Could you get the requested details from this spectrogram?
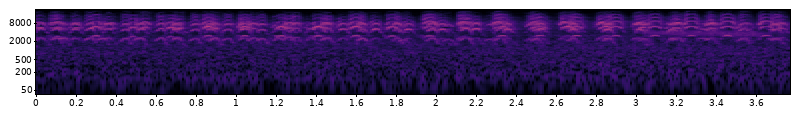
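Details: Young great spotted woodpeckers in a nest keep up an unbroken, fast chorus of shrill nasal squeaks, nearly three each second, steady and insistent throughout.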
